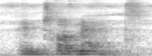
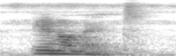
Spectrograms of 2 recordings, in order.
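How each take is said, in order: First: The t after n is pronounced. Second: The t after n is silent. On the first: The speaker calls it wrong. "but we pronounce it as internet" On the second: The speaker calls it right. "American people sound it as internet"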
